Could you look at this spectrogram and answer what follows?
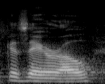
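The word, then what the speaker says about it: Scazzero: in that the emotionally healthy church by Peters cos arrow and that last name is spelled SCA ZZ ero and basically his premise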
